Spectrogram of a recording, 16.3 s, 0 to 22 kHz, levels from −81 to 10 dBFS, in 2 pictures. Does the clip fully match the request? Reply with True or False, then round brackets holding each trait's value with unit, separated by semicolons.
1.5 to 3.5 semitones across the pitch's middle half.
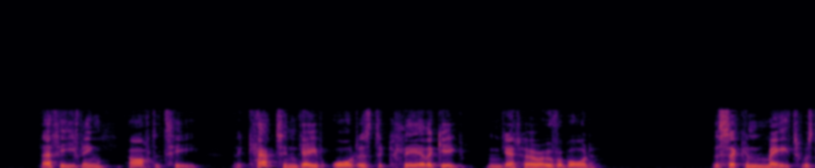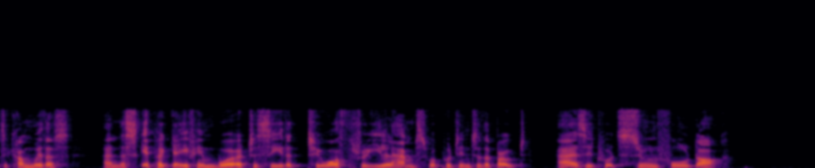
False (4.3 semitones)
